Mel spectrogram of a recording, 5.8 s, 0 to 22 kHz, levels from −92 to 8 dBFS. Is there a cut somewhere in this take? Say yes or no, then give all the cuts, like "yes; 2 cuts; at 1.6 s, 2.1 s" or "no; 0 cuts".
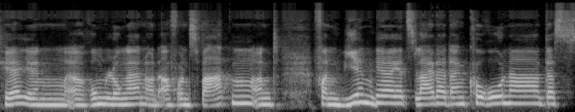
yes; 1 cut; at 3.8 s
